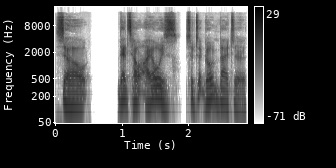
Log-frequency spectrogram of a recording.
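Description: On a very clean recording with a silent background, a man with a dark, mellow tone speaks at a fairly slow pace. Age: 20s. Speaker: podcast host and comedian. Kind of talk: casual chat.

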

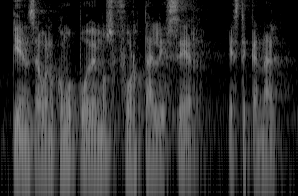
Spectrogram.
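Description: A man talks at a moderate pace and a fairly low pitch. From Mexico, Tampico. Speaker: industrial designer. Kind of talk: interview.

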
